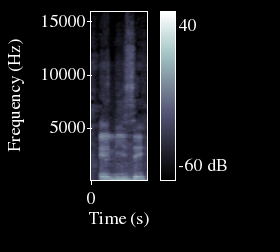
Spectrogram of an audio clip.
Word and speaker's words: Élisée: Elle s'appelle Élisée. Élisée. Avec E muet.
